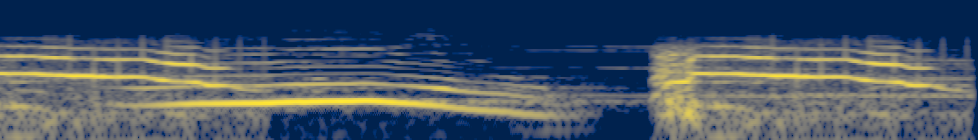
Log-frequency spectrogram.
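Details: Howling wolf: a descending wail gliding gradually lower over about three seconds and fading out. After a short pause, a fresh howl starts high and slowly slides downward.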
